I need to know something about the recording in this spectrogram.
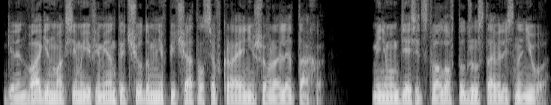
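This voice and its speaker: A man narrating an audiobook in the first person, matter-of-fact and even. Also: mid-range voice, fast talker, hardly any pauses, clear, resonant tone, dry recording, studio quality.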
